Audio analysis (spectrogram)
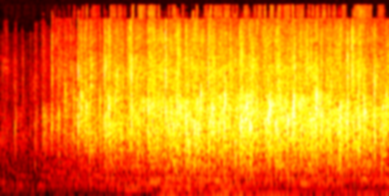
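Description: A crowd at a campaign rally in Batman The Telltale Series breaks into applause that swells quickly and holds as a dense, steady clapping roar.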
